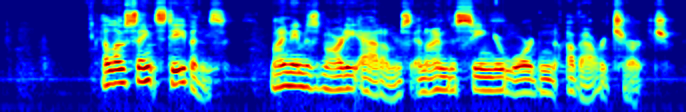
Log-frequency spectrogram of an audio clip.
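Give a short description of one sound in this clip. A woman speaks warmly and clearly into a nearby microphone, as if on an online call.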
